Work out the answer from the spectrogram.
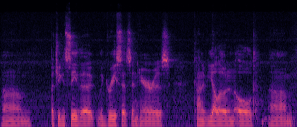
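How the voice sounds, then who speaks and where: A man giving casual, unscripted narration of hands-on repair work, halting and thinking aloud as he goes. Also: deep voice, level tone. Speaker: repair video host.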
